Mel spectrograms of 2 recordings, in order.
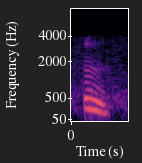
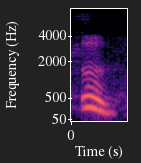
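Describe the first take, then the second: First: The vowel is said softly and weakly. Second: The vowel is said louder and stronger. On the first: The vowel is unstressed. "For the schwa, you can say" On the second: The vowel is stressed. "just make it louder"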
